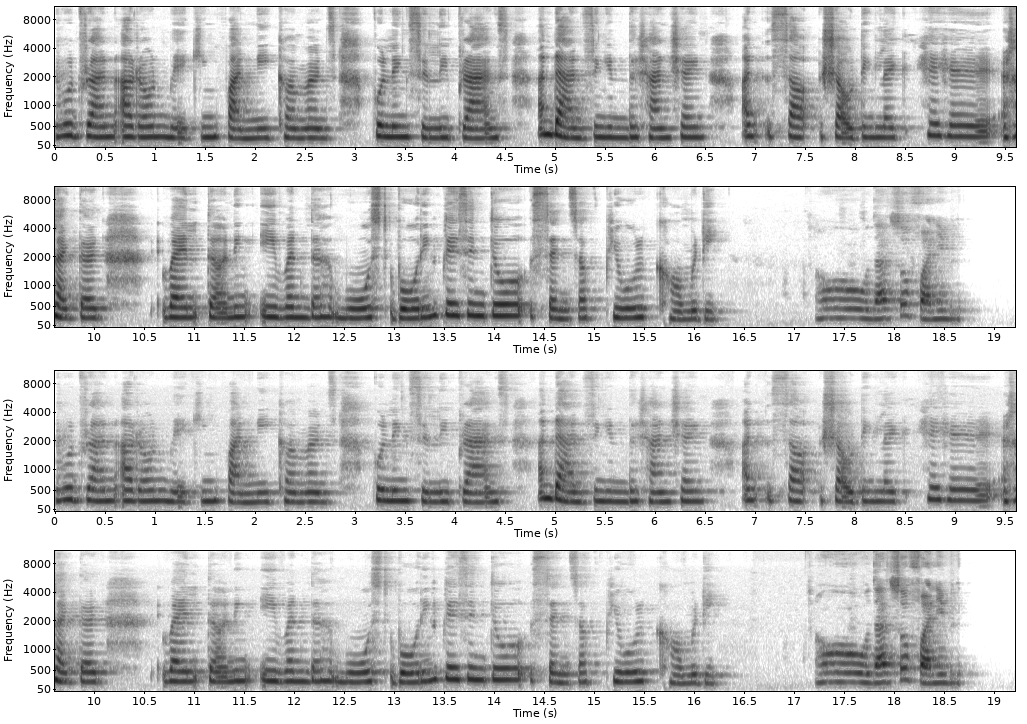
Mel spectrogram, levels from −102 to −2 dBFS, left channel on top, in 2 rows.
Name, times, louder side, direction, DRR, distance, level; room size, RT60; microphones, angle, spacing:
voice 1, 0.0-16.2, left 3 dB, 40° left, 13 dB, 0.8 m, -27 dB
voice 2, 17.2-18.7, right 3 dB, 55° right, 13 dB, 1.1 m, -29 dB
18.0 x 18.0 x 4.1 m, 0.43 s
head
